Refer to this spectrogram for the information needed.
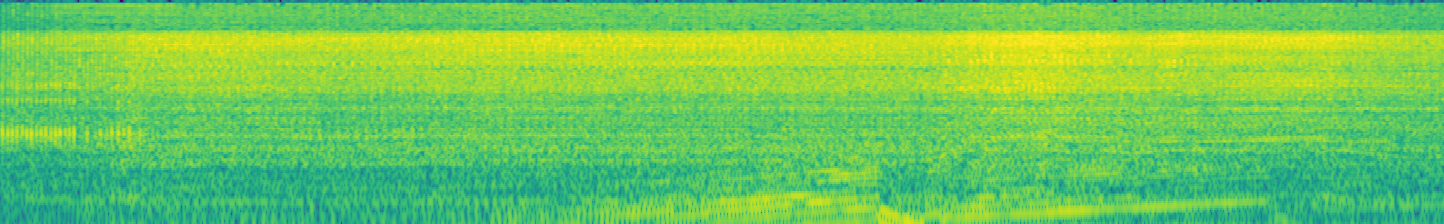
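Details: Petrol car engine (a Toyota per the description) idling with an uneven, stumbling misfire beat and briefly revved lightly midway, under heavy hiss. The cause is suspected, not confirmed.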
